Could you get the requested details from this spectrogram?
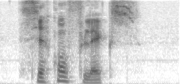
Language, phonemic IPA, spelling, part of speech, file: French, /siʁ.kɔ̃.flɛks/, circonflexe, adjective / noun, Fr-circonflexe.ogg
- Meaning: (adjective) circumflex; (noun) circumflex (diacritic)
